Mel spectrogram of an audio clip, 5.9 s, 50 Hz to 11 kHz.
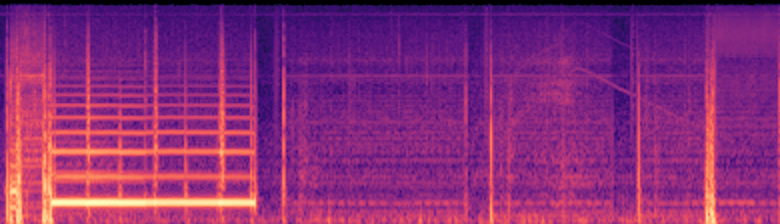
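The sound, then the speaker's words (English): A telephone line in Hague, Virginia dials 111, a vacant number. A loud, steady dial tone stops abruptly, then come scattered faint clicks and a short, louder burst near the end. “I'll be dialing 111.”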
